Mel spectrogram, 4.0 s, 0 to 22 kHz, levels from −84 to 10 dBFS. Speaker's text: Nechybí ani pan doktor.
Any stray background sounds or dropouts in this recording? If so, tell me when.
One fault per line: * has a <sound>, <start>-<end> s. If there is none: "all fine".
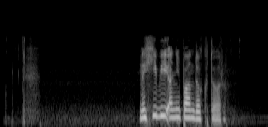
all fine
